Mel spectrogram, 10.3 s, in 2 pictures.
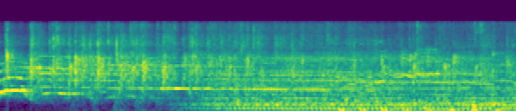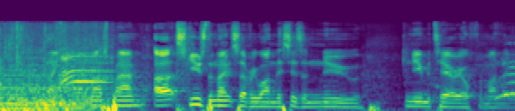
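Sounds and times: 
audience applause: 0:00.0 - 0:06.4
speech: 0:06.8 - 0:10.3.

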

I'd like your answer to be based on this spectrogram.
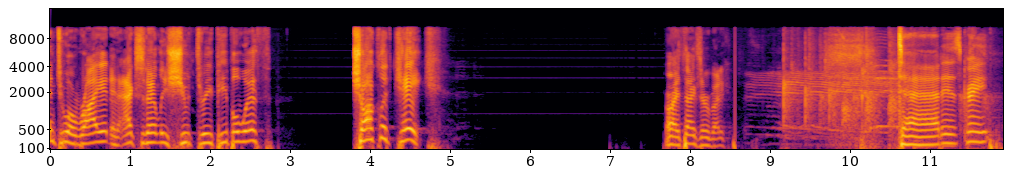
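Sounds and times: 
speech: 0:00.0 - 0:02.8, 0:03.8 - 0:04.9, 0:07.7 - 0:08.6, 0:10.6 - 0:11.9
audience clapping: 0:09.0 - 0:11.9.

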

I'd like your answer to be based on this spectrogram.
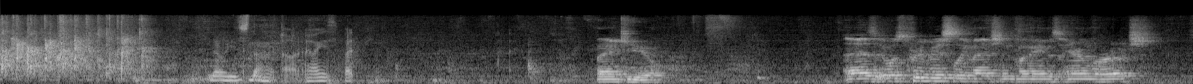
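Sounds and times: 
crowd clapping: 0:00.0 - 0:01.9
speech: 0:02.1 - 0:03.8, 0:06.0 - 0:06.8, 0:08.4 - 0:11.6.

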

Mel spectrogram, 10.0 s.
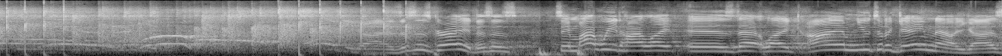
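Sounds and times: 
audience applause at a live show: 0:00.0 - 0:04.3
speech: 0:04.0 - 0:10.0.

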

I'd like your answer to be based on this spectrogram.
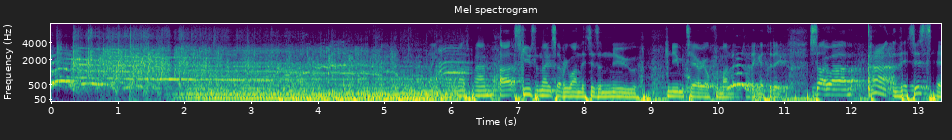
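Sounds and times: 
audience applause: 0:00.0 - 0:06.3
sustained tonal sounds: 0:01.5 - 0:07.8
speech: 0:07.1 - 0:13.3.

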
